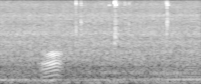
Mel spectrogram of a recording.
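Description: Aluminium electrolytic capacitors clicking lightly against each other in the hand, three small sharp clicks about half a second apart, over a steady low machine hum.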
